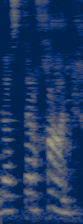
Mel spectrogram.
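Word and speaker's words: دسترخوان: जैसे देखिएगा ख्वाब लिखाता है ख्वाब और पढ़ाता है खाब, दस्तरखान लिखाता है, पढ़ाता है दस्तरखान।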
